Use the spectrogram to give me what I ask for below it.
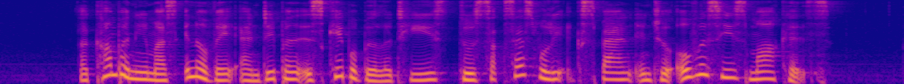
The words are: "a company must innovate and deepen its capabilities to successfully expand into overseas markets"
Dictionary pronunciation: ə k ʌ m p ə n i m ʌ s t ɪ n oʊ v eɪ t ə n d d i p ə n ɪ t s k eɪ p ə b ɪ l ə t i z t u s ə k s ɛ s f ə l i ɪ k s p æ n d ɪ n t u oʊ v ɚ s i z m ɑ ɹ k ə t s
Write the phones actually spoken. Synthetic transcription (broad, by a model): ə k ʌ m p ə n i m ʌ s t ɪ n oʊ v eɪ t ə n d d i p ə n ɪ t s k eɪ p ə b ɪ l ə t i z t u s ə k s ɛ s f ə l i ɪ k s p æ n d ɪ n t u oʊ v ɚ s i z m ɑ k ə t s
